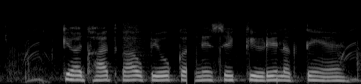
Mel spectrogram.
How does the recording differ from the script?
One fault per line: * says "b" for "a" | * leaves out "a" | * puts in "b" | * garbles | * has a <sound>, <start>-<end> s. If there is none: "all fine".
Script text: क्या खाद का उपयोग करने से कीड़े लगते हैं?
* has a dropout, 1.9-1.9 s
